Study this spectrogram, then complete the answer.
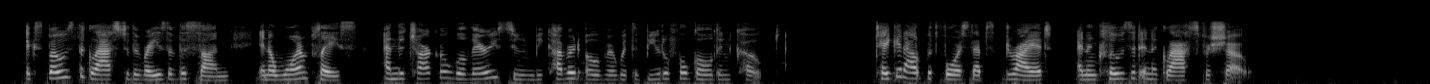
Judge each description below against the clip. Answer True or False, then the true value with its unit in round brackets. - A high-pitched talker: True (235 Hz)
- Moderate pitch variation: True (3.3 semitones)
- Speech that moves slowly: False (175 wpm)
